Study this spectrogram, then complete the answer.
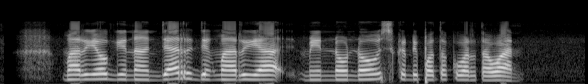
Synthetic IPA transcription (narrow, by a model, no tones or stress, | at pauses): maɾioɡinaɲd͡ʒard͡ʒɨŋmaɾiaminonouskɨrdipɔt̪ɔkəwart̪awan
